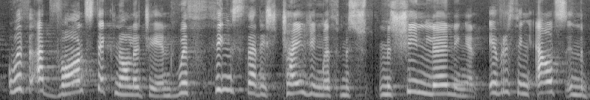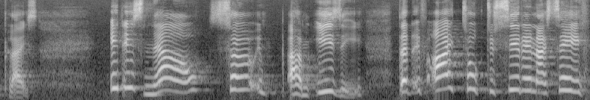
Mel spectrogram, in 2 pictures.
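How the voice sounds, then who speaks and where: A middle-aged woman with an Afrikaans accent, an accountant giving a lively seminar presentation full of everyday examples. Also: extremely high pitch, a little slow. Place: seminar room.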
